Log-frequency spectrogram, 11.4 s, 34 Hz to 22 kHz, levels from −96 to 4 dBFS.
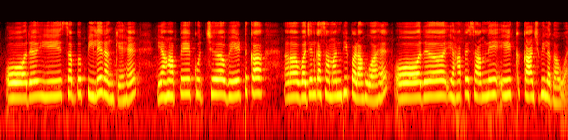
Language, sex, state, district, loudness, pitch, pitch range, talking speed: Hindi, female, Bihar, Madhepura, -19 LUFS, 265 Hz, 250-285 Hz, 155 wpm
